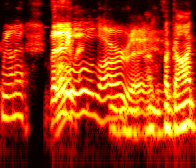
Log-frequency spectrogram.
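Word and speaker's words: Vagante: to say this, but Vagrante or something is the name. Anyone, John? Can you correct me on that? But anyway, Vagant, there's no R in it.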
